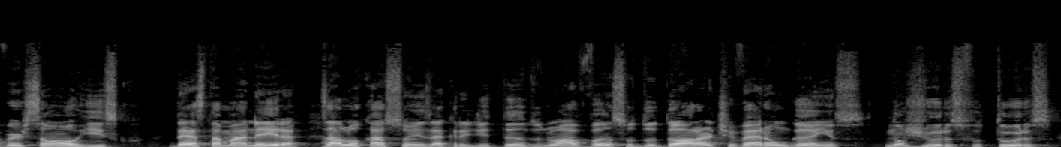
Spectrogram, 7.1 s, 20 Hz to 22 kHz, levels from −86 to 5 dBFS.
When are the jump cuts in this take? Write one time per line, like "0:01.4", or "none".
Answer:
0:01.1
0:02.2
0:06.0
